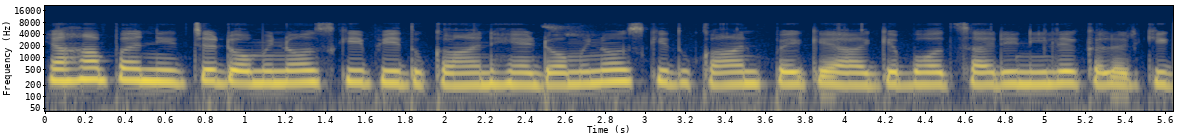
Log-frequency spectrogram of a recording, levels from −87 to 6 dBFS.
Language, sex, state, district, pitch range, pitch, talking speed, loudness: Hindi, female, Delhi, New Delhi, 210-240 Hz, 220 Hz, 200 wpm, -13 LUFS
